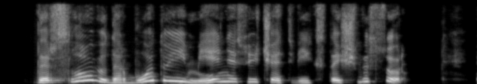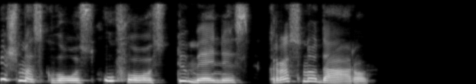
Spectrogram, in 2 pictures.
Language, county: Lithuanian, Vilnius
